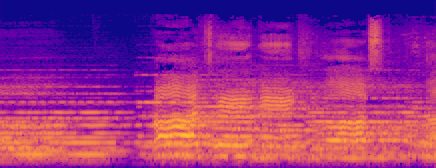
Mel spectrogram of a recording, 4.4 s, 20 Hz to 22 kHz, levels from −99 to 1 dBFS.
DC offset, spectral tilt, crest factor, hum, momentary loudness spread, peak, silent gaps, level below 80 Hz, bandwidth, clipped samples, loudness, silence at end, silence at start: under 0.1%; -3 dB/octave; 18 dB; none; 11 LU; -4 dBFS; none; -80 dBFS; 16 kHz; under 0.1%; -21 LUFS; 0 s; 0 s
